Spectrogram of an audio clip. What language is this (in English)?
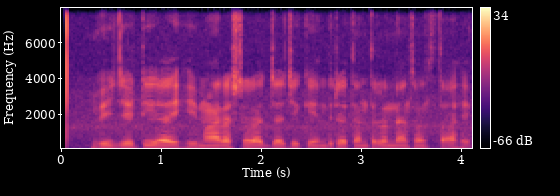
Marathi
